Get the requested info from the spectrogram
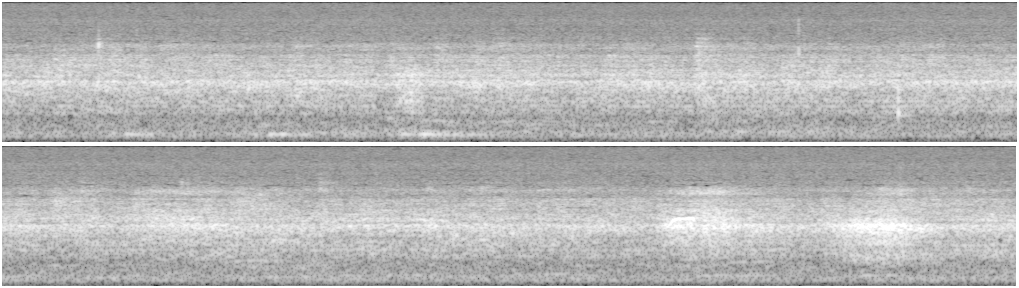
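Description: Faint steady hiss with two brief soft sounds near the end, handling noise as a lip balm tube is held and worked at the lips.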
